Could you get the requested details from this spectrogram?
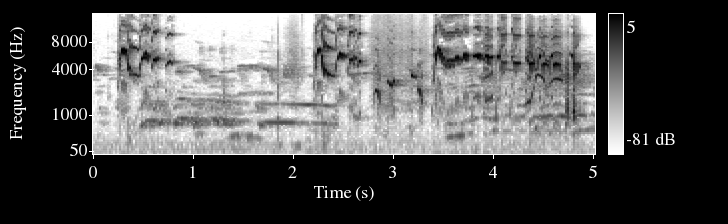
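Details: Brown shortwing (jongkangan) giving three bright bursts of high, rapid whistled chirps and slurred notes, each outburst split by roughly a second of near silence.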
